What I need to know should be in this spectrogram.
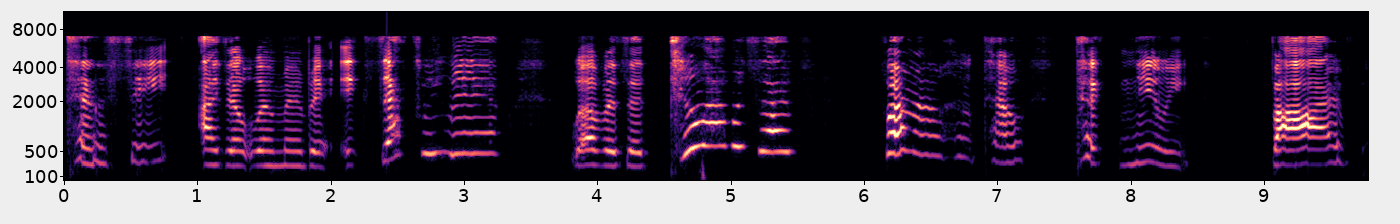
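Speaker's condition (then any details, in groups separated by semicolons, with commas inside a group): Cerebral palsy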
